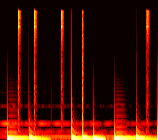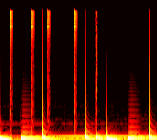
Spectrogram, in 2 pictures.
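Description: Electronic music played from a software drum machine and synthesizer. A looping beat of sharp hi-hat clicks and heavy kick-drum thumps runs over steady low synth tones.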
